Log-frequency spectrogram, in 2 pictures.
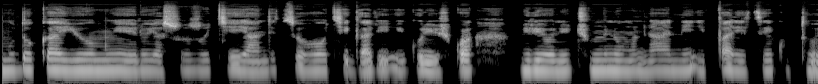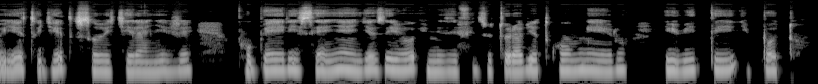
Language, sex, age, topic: Kinyarwanda, female, 25-35, finance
